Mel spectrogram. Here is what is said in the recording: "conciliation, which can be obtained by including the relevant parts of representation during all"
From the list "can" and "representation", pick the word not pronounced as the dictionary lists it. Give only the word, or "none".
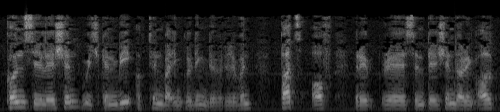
representation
